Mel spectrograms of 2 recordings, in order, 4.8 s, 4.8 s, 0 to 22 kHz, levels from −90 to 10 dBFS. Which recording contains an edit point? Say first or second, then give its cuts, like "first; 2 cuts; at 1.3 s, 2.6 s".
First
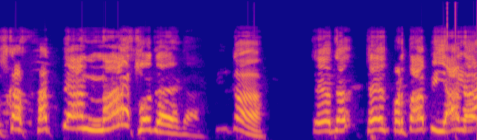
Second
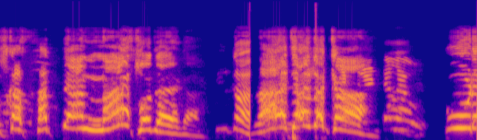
second; 1 cut; at 2.5 s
